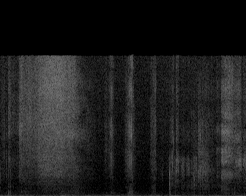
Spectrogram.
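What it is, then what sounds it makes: Paper pages of a hardcover book. Fingertips and nails rub and lightly scratch across the paper pages of a large open hardcover book. The result is a soft, dry, bright brushing texture with brief scratchy strokes over a low, steady hum.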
